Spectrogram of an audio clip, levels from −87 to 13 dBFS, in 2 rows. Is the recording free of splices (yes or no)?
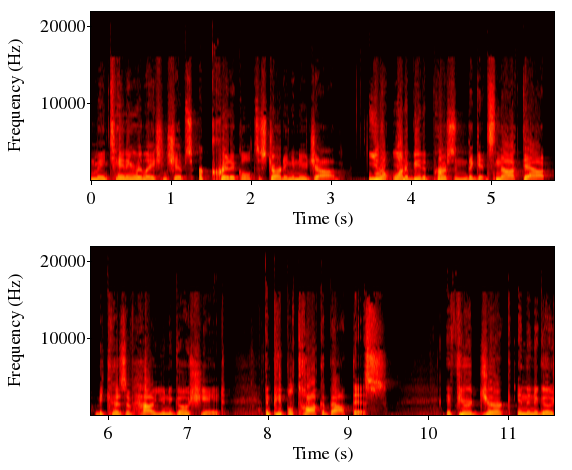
yes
